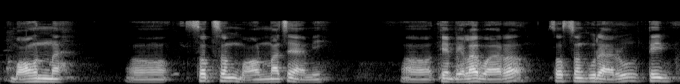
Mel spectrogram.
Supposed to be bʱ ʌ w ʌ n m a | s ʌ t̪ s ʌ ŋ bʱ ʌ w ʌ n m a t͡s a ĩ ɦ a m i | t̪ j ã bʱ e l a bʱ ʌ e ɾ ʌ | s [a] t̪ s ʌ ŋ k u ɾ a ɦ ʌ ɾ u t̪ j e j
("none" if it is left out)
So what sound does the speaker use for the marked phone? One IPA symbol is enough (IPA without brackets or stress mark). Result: ʌ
